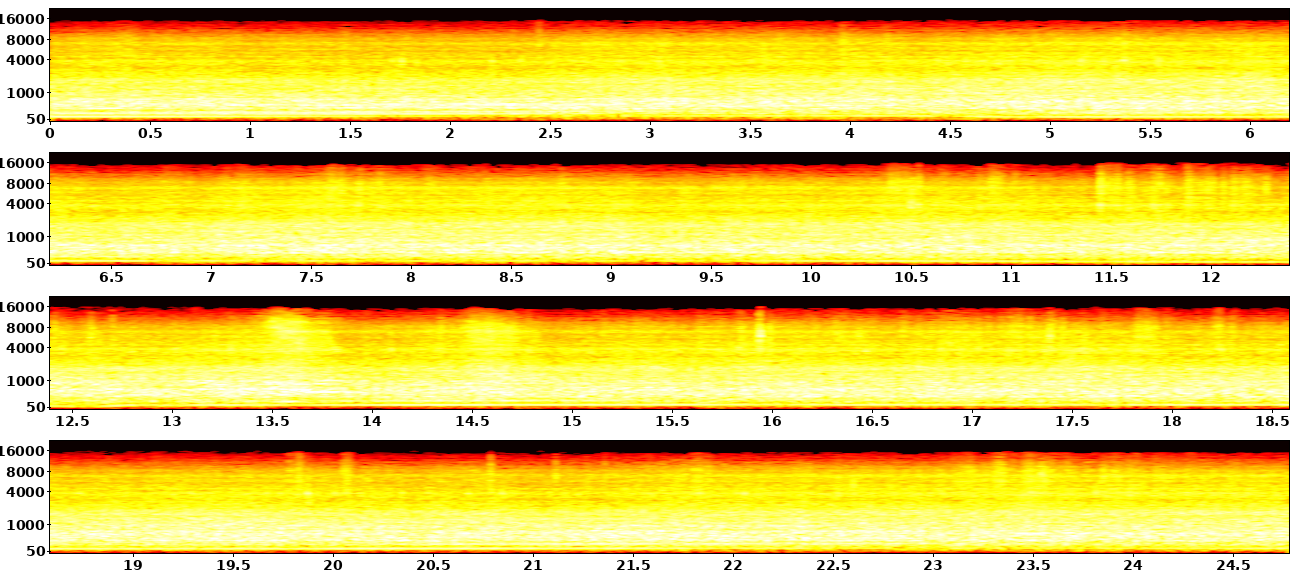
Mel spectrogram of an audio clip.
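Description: Tyres roll over the road with a steady rushing noise.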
